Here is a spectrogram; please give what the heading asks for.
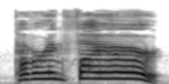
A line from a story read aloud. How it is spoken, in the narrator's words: bellowed in her best battlefield command voice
